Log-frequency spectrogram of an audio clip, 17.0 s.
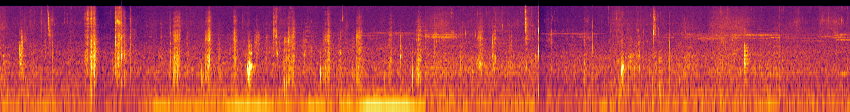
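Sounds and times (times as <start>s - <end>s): steady low hum: 0.0s - 17.0s
person chewing crunchy food: 0.9s - 15.5s.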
